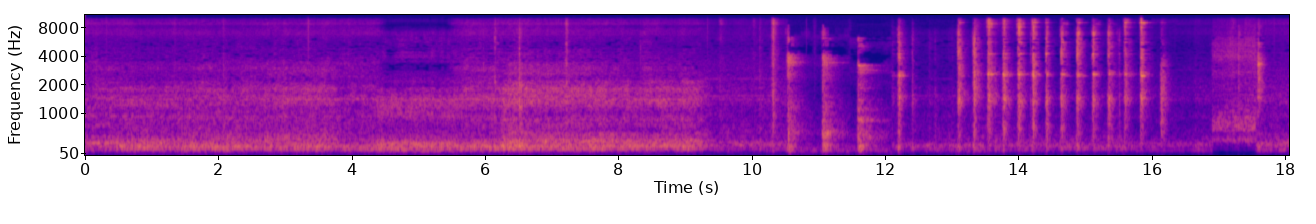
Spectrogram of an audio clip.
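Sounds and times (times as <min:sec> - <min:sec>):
steady rushing noise: 0:00.0 - 0:18.0
hammer striking steel: 0:10.5 - 0:16.3.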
